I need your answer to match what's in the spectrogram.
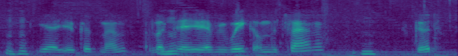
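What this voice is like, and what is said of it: British accent. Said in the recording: “You do have the British accent... That accent is awesome... I like his accent.”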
